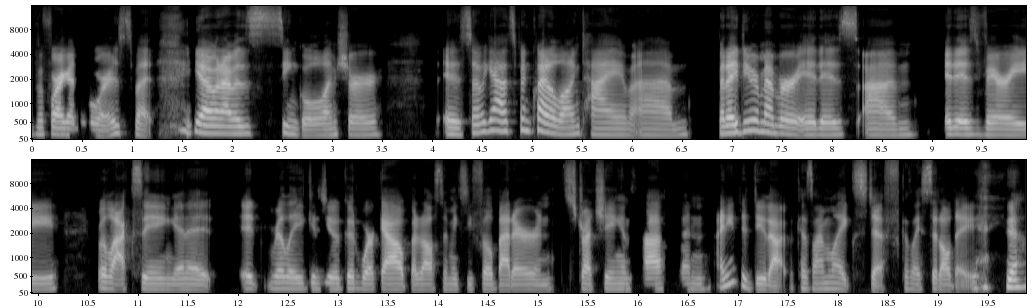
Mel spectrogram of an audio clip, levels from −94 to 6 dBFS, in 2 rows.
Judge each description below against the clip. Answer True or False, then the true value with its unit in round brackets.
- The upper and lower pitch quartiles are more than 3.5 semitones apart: False (3.2 semitones)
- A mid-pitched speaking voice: True (160 Hz)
